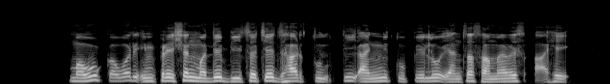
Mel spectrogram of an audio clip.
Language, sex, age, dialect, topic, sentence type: Marathi, male, 31-35, Varhadi, agriculture, statement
